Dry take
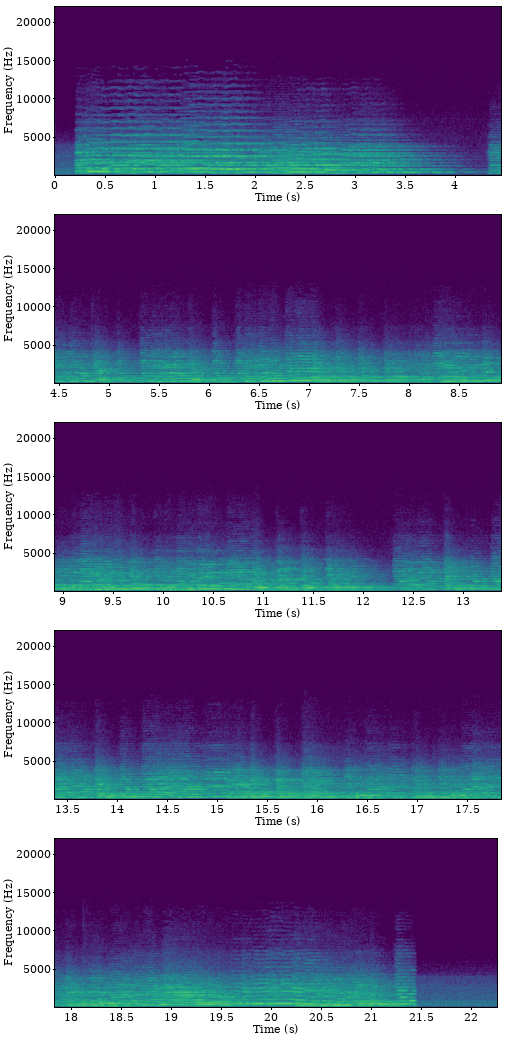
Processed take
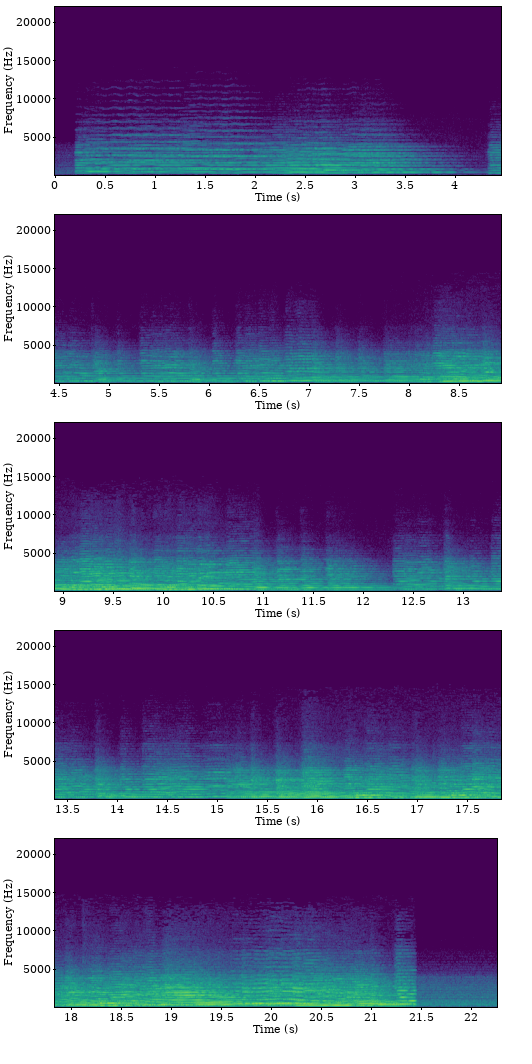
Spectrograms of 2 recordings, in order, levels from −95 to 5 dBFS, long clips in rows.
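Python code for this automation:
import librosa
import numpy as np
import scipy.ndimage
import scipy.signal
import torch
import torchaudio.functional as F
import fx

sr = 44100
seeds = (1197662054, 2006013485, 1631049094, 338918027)

y = fx.gain(x, sr, db=fx.line((1.93, -12.0), (2.75, -5.0), (7.62, -5.0), (8.58, 5.0), (10.12, 5.0), (11.15, -2.0), (15.07, -2.0), (15.98, 6.0)))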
